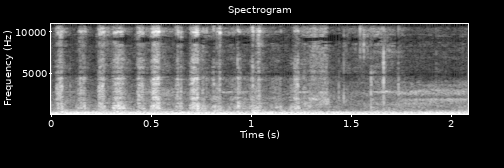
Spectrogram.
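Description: The edge of a metal challenge coin scratching the coating off a scratch-off lottery ticket in rapid, quick strokes, stopping shortly before the end.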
